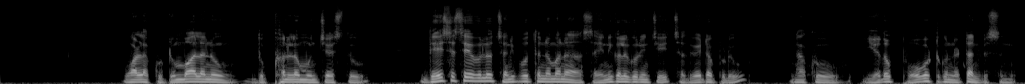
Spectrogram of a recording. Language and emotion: Telugu, sad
